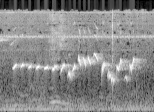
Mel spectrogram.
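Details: Caged White-rumped shama being sunbathed before contests, delivering a steady run of whistled notes that climb into warbling, wavering phrases, with background hum.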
